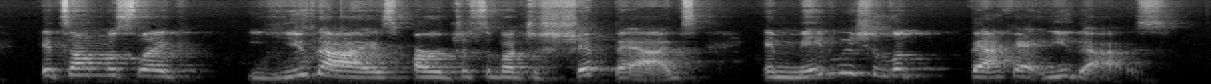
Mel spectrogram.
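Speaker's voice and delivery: heated, worked-up, angry, fired-up outburst. Ranting about people at the house, fired up. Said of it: "I'm really fired up about that".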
